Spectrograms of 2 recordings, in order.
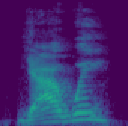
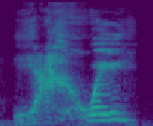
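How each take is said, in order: First: Yahweh said "YAH-way", smooth w; pronunciation variant. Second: Yahweh said "YAJ-wey", throaty h before w; pronunciation variant. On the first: Preacher listing how some say God's name, Yahweh as "YA-way". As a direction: say Yahweh as "ya-we", without any h sound. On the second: Preacher listing a third way to say Yahweh, h sounded hard. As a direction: say Yahweh as "yah-HWAY", h sounded. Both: Shown as a demonstration. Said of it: "algunos dicen Yahweh".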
